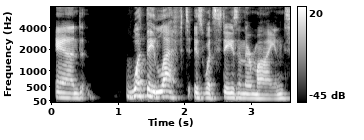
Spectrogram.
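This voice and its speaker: A man's voice: a little high, slow pace. A young man from Miami, a podcast guest, talking through his background in a thoughtful way and often restarting his sentences. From Miami, United States. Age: young adult. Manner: thoughtful, with frequent restarts and repeated words. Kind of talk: conversational interview.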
